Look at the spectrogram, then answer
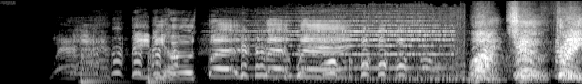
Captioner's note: balloon chuckles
